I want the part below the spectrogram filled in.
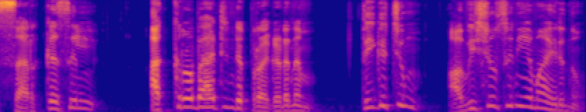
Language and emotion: Malayalam, surprised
